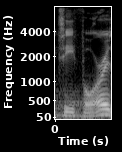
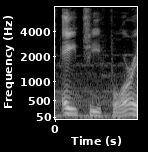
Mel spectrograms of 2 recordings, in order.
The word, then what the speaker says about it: AT4: the world the name at4 is a wordplay on the 84 millimeter caliber of the weapon 84 being pronounced similarly to at4 the name also doubles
